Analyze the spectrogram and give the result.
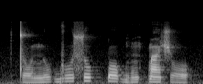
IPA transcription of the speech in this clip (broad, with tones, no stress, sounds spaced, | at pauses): t o˨ n u˧ ɡ u˦ s u˦ k͡p o˦˨ b ũ˨˦ k͡p ã˧ ʃ o˨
